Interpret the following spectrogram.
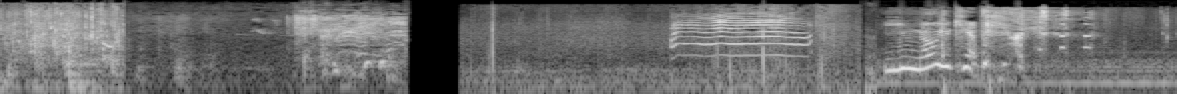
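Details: Domestic cat giving a drawn-out, wavering meow lasting over a second, preceded by bursts of human speech and followed by a rougher, lower vocal with voices in the background.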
